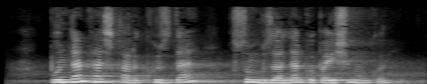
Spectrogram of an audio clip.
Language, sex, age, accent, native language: Uzbek, female, 18-24, Qoraqalpog'iston, Uzbek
